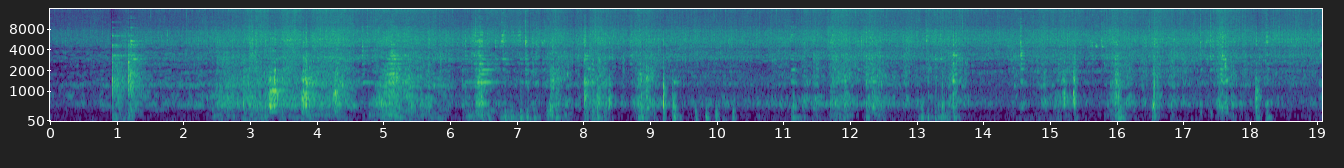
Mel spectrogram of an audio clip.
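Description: Tomato and meat masala sizzling in oil in a metal pot while a slotted metal spatula stirs and scrapes it. Irregular scraping strokes sound over a steady sizzle. This is the bhuna stage, with the masala being fried down.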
